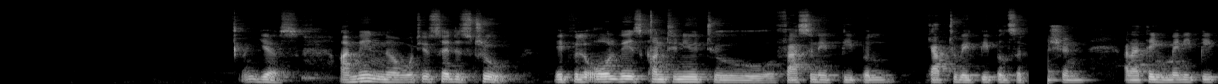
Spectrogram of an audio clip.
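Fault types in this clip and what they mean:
Input switched to a poorer device: right after "fascinate people captivate people's", at 10.28 s, the speech stops for about 200 ms, then returns duller and boxier to the end at no obvious change in loudness, likely because the recording input moved to a lower-quality microphone or headset. On a spectrogram the energy is cut off flat at 6.1 kHz from that point, with a faint new noise floor about 55 dB down; the waveform shows the brief gap.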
